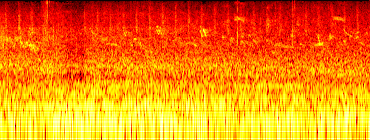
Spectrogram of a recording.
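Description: Short, high bird chirps scattered throughout, over a steady low rumble.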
